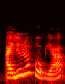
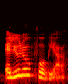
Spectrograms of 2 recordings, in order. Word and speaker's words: Ailurophobia: Okay, this is pronounced in two ways, Ailurophobia or Aerophobia.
